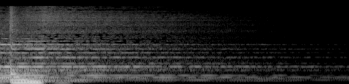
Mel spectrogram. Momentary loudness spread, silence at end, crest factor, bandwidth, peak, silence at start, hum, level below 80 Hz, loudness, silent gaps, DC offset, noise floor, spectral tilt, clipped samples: 27 LU; 1.2 s; 20 dB; 16.5 kHz; -4 dBFS; 0 s; none; -28 dBFS; -21 LUFS; none; under 0.1%; -54 dBFS; -5 dB/octave; under 0.1%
